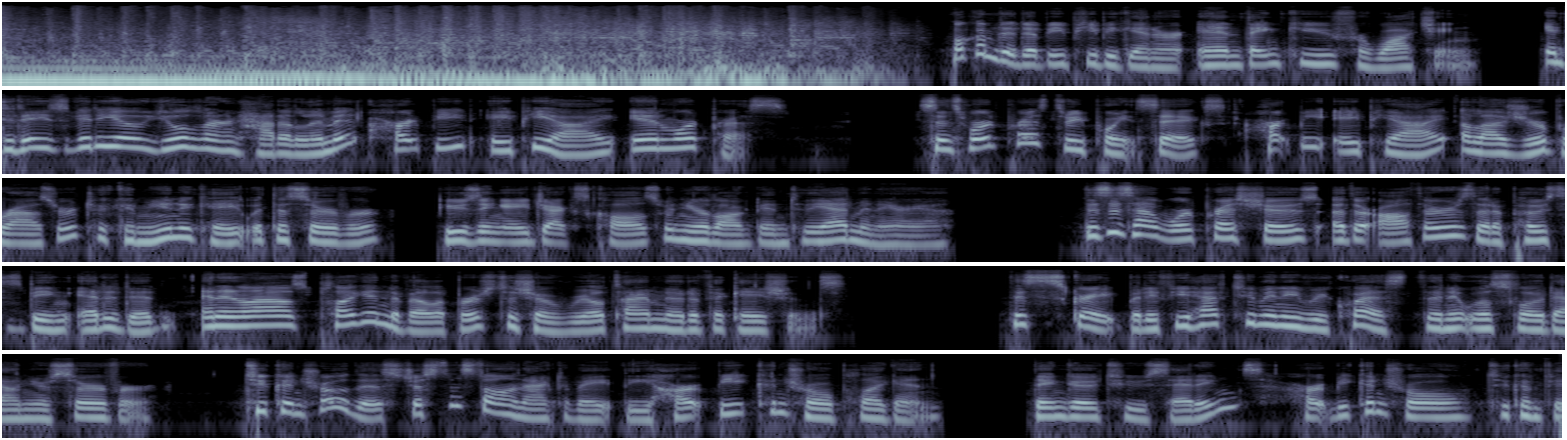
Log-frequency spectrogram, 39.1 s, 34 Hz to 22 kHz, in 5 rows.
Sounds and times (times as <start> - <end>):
Speech: 4.8 - 11.8, 12.4 - 20.4, 21.1 - 27.7, 28.5 - 39.0.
